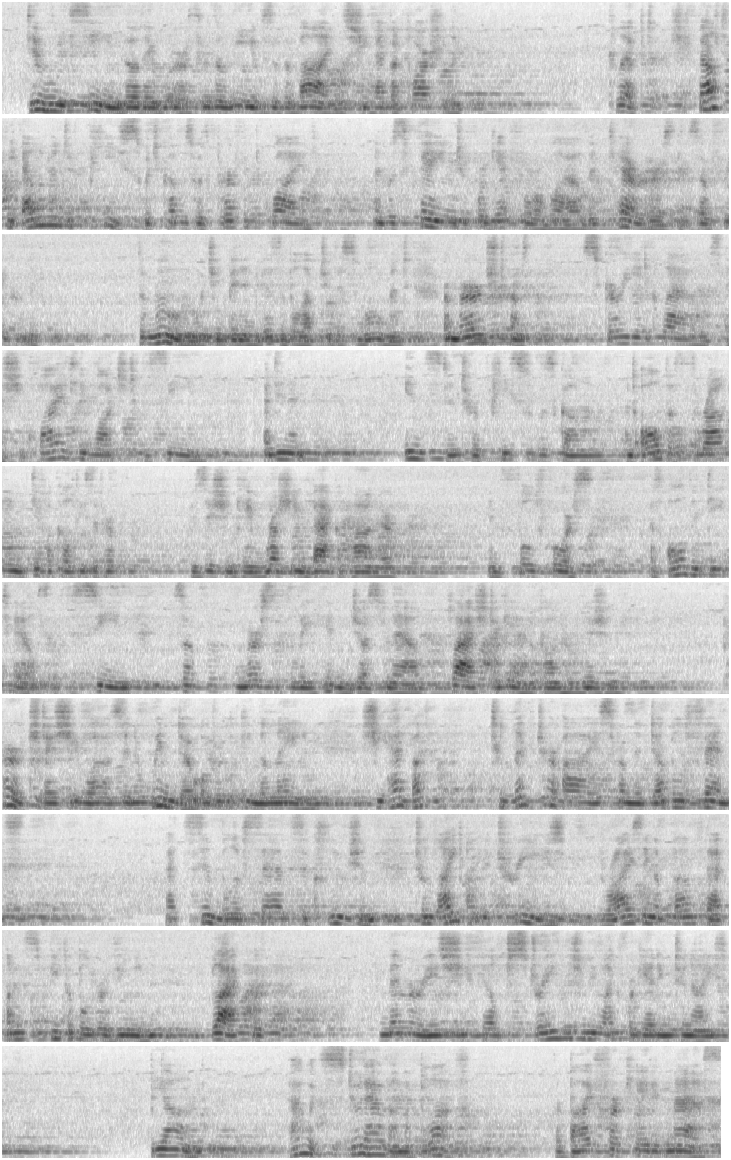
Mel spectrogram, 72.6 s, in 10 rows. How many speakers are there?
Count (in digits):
1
